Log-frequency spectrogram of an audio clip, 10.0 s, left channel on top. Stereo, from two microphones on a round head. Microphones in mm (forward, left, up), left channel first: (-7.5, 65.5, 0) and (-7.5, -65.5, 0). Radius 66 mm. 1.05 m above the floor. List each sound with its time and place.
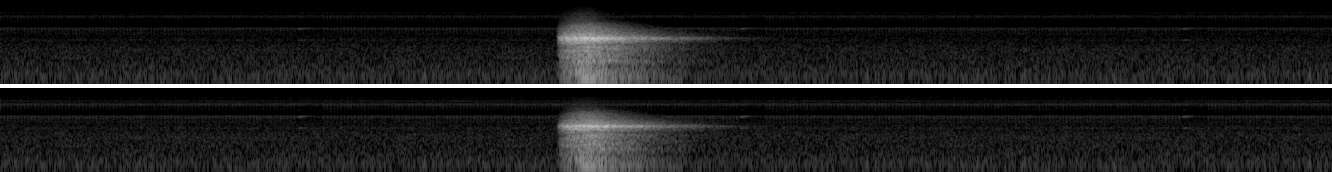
4.2 s breathing: 40° left (ahead or behind), 0.8 m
